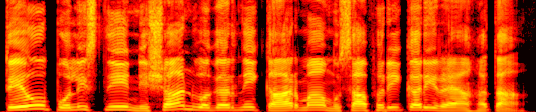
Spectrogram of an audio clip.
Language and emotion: Gujarati, neutral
